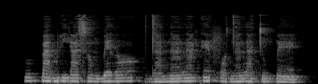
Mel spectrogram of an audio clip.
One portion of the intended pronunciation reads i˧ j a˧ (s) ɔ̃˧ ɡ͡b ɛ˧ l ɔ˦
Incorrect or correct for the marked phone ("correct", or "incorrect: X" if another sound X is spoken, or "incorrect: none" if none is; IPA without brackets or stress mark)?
correct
